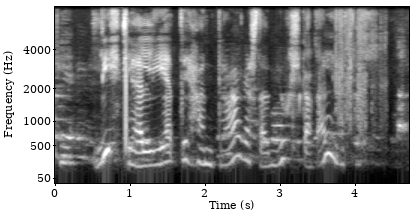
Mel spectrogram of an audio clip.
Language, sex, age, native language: Icelandic, female, 12, Icelandic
